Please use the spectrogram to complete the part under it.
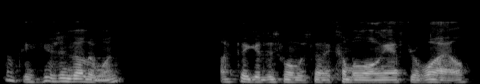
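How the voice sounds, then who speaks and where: An older man moderating a video call Q&A, reading out audience questions in a relaxed, conversational way. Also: on the low side, fairly quick. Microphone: video call webcam. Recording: dull lo-fi call audio.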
